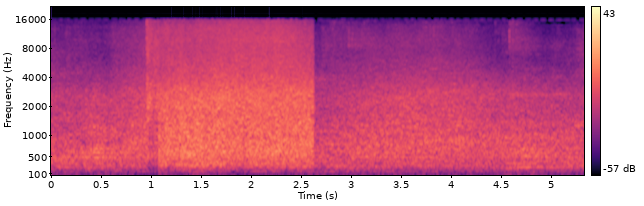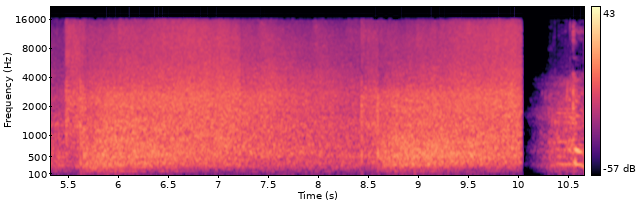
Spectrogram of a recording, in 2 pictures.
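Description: Steady rushing and splashing of pool water, its level jumping up and down abruptly several times.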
